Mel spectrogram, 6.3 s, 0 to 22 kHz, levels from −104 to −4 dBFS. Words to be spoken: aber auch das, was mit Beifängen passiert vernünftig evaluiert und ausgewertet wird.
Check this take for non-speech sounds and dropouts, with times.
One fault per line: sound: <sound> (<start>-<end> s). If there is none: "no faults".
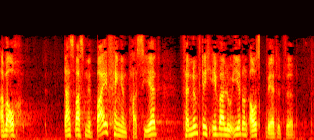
sound: dropout (5.2-5.3 s)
